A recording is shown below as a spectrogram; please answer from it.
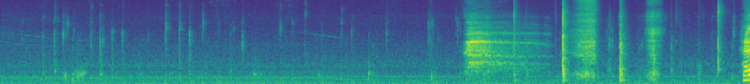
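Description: A man drinking water: quiet room hum with faint clicks, then about six seconds in a loud breathy exhale, followed by several sharp clicks and knocks from the drink being handled and set down.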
